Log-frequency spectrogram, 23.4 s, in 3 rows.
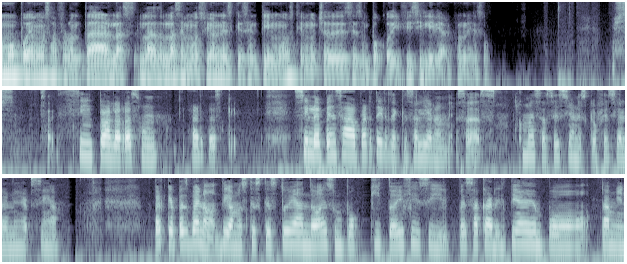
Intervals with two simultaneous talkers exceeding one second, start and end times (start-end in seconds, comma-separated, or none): none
